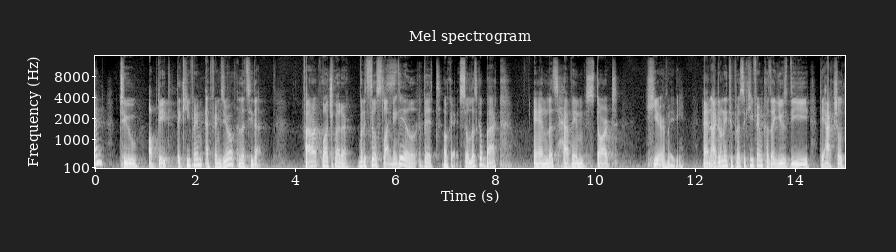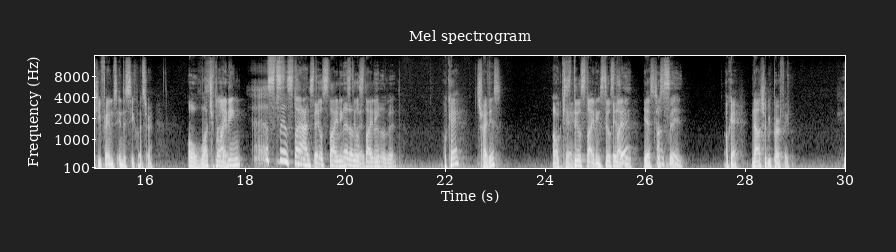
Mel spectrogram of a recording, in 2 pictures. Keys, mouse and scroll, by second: 2.0 click, 2.4 space, 3.6-4.8 typing, 3.7 right click, 6.2 space, 7.0 click, 8.3 click, 9.5 click, 14.5 click, 15.4 space, 18.2 space, 18.8 click, 19.8 click, 20.5 click, 22.2 click, 22.6 space, 24.1 space, 25.3 click, 26.2 click, 27.9 click, 28.5 space, 29.7-30.0 typing, 29.9 right click.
